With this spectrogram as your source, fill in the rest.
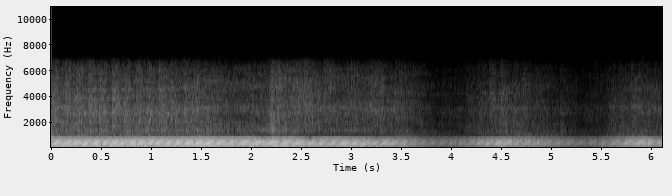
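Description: A car engine hums steadily, rising and dipping in loudness.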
